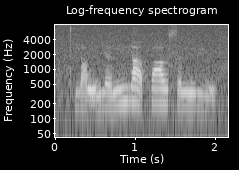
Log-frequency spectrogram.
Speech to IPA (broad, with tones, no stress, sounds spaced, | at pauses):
t̪ʰ j ɑ̰˨˩ ŋ n̪ j ɛ˧˥ n m j ä˥˩ f ɑ˥ ʊ̯ s ə˥ n m y˥˩ n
